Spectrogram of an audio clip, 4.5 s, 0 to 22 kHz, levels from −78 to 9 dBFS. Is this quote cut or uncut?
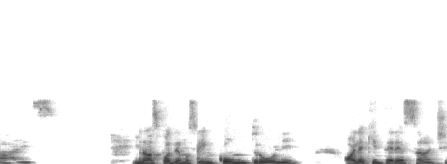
cut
